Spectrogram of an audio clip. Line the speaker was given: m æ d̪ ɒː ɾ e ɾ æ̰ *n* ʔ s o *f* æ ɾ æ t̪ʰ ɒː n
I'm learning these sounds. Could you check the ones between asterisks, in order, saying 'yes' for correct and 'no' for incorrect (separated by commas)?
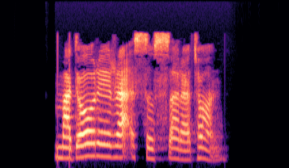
no, no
